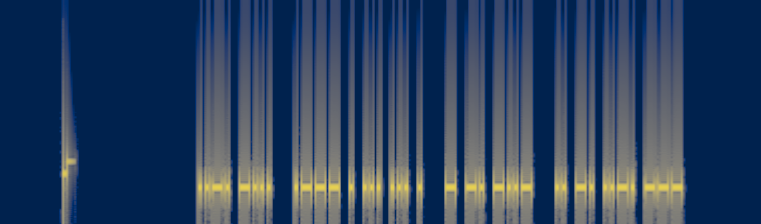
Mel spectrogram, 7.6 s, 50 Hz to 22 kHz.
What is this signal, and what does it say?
Morse code, heard as a keyed tone, about 36 wpm, 700 Hz. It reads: FB JESSE TNX INFO
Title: Practice QSO - Exchange 3 - More Info - 35wpm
